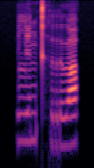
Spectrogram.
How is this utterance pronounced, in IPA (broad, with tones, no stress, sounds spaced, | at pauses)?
l i˥˩ n kʰ r ɯ˦˥ a̯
